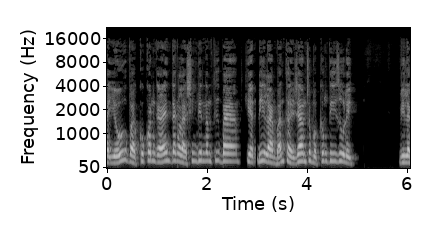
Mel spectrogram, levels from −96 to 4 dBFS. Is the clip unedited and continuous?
yes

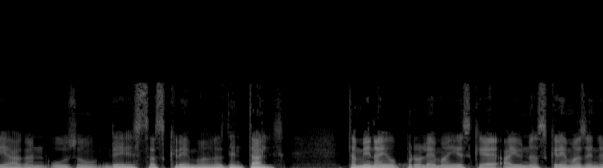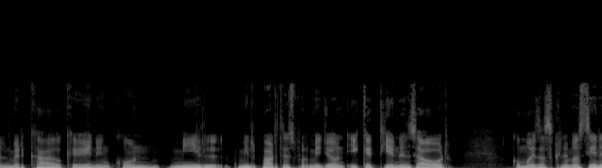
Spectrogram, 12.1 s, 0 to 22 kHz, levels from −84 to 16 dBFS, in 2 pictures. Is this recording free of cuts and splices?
yes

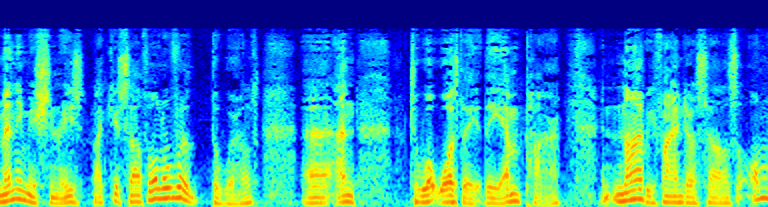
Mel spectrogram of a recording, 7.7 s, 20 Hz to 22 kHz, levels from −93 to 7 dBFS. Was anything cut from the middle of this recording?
yes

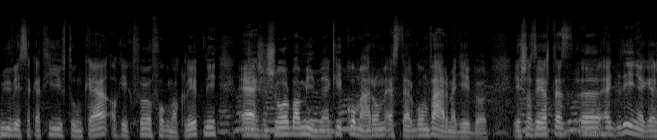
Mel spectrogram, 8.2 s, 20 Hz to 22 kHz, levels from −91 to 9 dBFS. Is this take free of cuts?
yes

